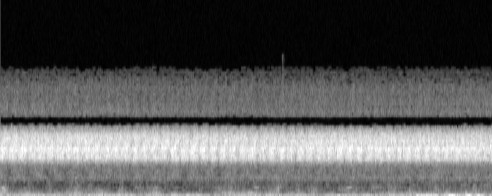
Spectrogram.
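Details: Crimean coast at Cape Fiolent, sunset: an unbroken, bright cicada buzz dominates, steady from start to end, with muffled low surf and a few faint low tonal sounds near the close.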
